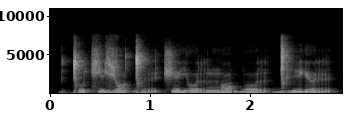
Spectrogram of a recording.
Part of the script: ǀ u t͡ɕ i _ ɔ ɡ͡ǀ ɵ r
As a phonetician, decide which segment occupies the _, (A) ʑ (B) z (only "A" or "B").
A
